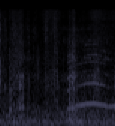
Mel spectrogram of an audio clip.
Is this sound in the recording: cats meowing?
yes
